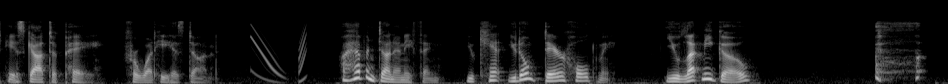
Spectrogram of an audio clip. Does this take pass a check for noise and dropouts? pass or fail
fail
